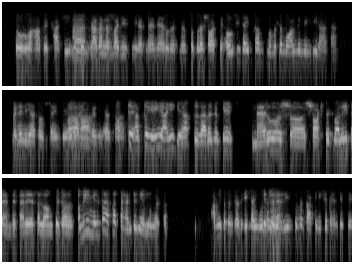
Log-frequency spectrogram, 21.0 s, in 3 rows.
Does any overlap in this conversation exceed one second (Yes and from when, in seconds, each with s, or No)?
No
